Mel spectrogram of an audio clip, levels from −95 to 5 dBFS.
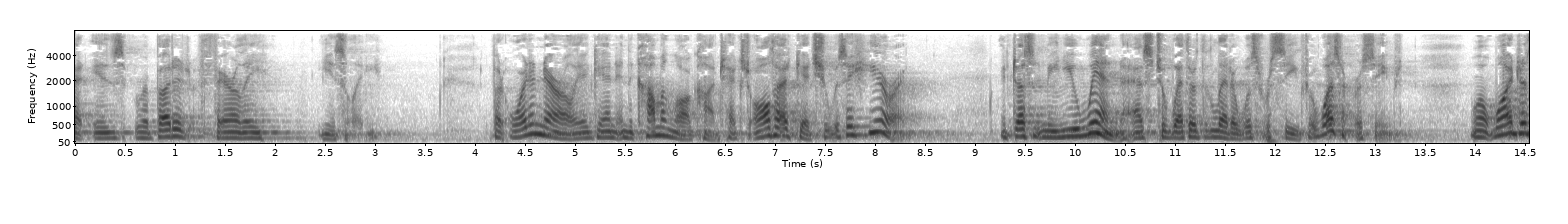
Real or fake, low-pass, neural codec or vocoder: real; 7.2 kHz; none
